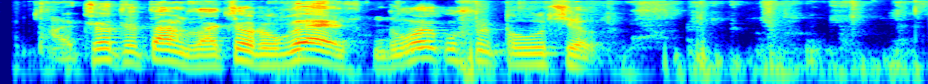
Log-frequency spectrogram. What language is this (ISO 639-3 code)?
rus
